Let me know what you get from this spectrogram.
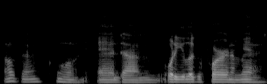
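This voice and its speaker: A man talking casually as a dating show contestant, explaining himself in a measured way. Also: on the low side, flat delivery, no echo, studio quality. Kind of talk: casual conversational interview.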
